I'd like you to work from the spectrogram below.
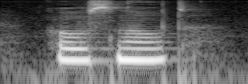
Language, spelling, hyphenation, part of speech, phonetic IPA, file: Czech, kousnout, kou‧s‧nout, verb, [ˈkou̯snou̯t], Cs-kousnout.ogg
- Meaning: to bite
